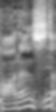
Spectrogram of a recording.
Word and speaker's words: Podence: Podence. That's how you say his name.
